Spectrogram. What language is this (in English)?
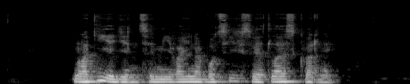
Czech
